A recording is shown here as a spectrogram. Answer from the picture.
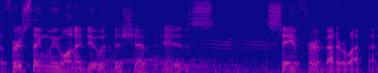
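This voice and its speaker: A man's bright, sharp tone at a moderate pace, with noticeable background noise. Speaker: game streamer. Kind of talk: gameplay commentary. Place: home room.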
